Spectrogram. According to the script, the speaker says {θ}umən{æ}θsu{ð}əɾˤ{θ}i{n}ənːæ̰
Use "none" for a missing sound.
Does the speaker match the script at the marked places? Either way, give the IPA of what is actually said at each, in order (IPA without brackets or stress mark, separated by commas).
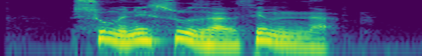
s, i, ð, θ, m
